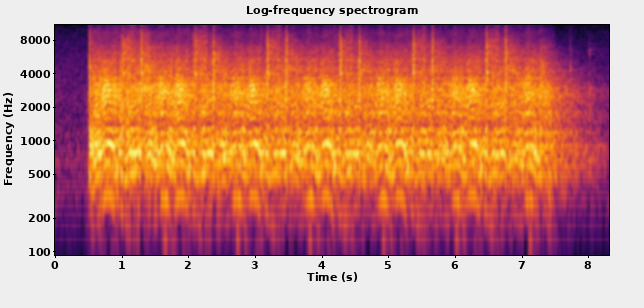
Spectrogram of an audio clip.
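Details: Chevy Suburban 6.5 turbo diesel with new battery, no diesel released at a loosened injection pipe: starter churns at a steady two beats a second for about seven seconds but never catches; crank, no start.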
